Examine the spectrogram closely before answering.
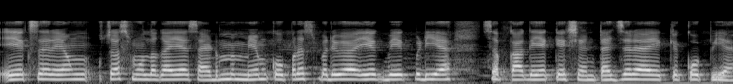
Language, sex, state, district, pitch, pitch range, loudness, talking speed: Marwari, male, Rajasthan, Nagaur, 230 Hz, 220-235 Hz, -13 LUFS, 220 wpm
